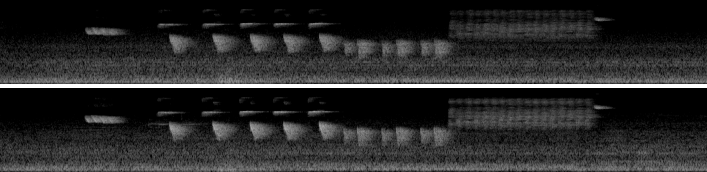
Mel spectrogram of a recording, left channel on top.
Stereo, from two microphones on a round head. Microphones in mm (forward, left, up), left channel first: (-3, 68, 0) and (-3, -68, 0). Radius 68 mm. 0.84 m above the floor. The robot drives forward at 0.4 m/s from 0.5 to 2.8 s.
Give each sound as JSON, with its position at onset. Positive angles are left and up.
{"t": 0.8, "sound": "a bird", "side_deg": -50, "distance_m": 5.5}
